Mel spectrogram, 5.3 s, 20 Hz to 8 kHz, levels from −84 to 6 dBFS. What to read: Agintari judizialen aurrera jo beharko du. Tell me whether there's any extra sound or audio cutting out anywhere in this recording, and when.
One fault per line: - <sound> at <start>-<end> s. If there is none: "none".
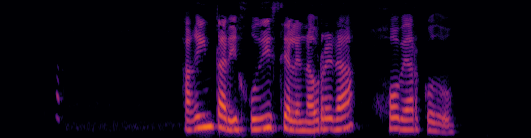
none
